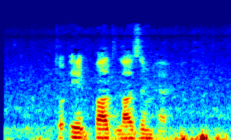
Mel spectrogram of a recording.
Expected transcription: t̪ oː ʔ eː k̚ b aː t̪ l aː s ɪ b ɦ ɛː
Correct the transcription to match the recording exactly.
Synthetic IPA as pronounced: t̪ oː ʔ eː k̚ b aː t̪ l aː z ɪ m ɦ ɛː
